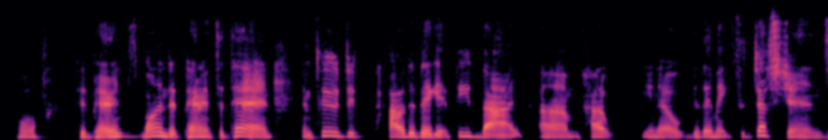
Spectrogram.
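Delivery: ordinary talk, nothing marked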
